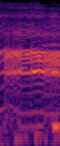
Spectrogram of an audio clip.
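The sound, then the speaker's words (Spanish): A voice briefly imitates a faulty washing machine with a worn drum bearing, making a steady, high-pitched whining drone that holds for under a second, fairly loud. “Cosas prácticas, que si mi lavadora suena así”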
